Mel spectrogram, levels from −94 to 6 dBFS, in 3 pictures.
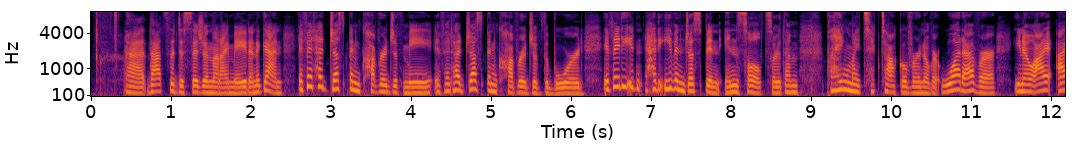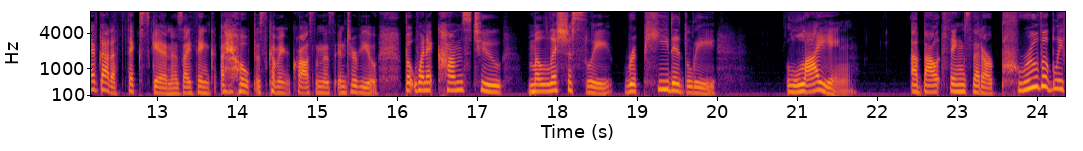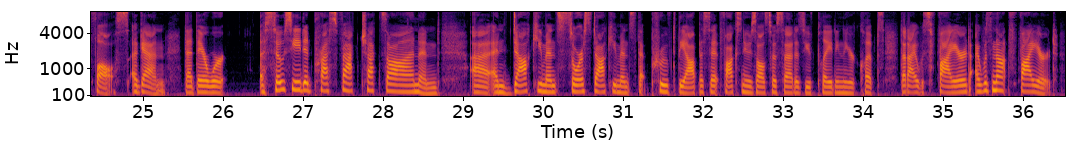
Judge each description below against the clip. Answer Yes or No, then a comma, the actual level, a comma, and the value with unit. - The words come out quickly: No, average, 185 wpm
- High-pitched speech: No, medium, 180 Hz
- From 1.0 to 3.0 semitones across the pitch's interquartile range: No, average, 4.7 semitones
